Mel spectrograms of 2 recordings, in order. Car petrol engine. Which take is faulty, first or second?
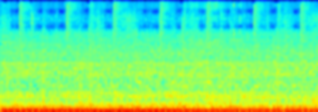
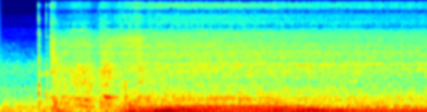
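first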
